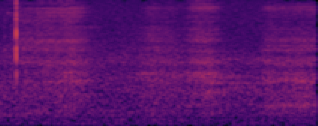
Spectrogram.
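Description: Steady, even hiss of room background noise, with one faint click just after the start.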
